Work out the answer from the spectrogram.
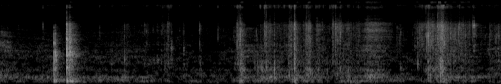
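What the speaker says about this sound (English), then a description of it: "Let me go ahead and get these a little cut. They are plastic, air seal tight." Someone slits the air-tight plastic seal on a tarot deck, producing quiet, close crinkles and small scratchy cuts in uneven bursts, with no voices.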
